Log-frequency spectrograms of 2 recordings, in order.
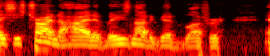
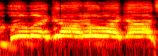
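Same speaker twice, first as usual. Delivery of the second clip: higher, louder imitation of mom breaking down; crying mom; 11 semitones higher, 7 dB louder than usual. Mom reads the good news email, imitated tearful cry. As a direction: imitate mom's voice cracking with joy. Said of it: "I start hearing her voice crack".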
